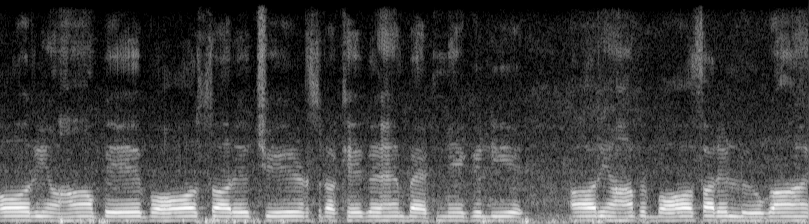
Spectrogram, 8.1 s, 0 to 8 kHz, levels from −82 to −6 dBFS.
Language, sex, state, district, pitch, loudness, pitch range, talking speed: Hindi, male, Chhattisgarh, Raipur, 145 Hz, -15 LUFS, 140-145 Hz, 150 wpm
